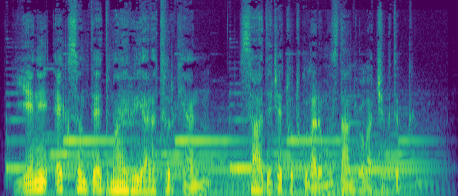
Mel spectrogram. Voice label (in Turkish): sicak samimi, seslendirme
